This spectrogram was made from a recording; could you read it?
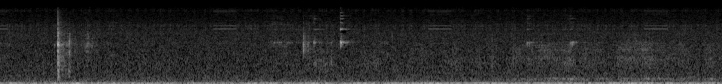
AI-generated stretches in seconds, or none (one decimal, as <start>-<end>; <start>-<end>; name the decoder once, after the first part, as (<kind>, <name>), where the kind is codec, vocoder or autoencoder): none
